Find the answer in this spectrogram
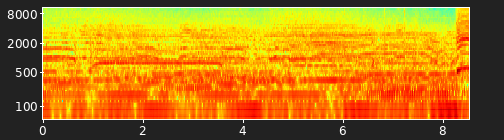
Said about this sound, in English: Shouts of victory!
